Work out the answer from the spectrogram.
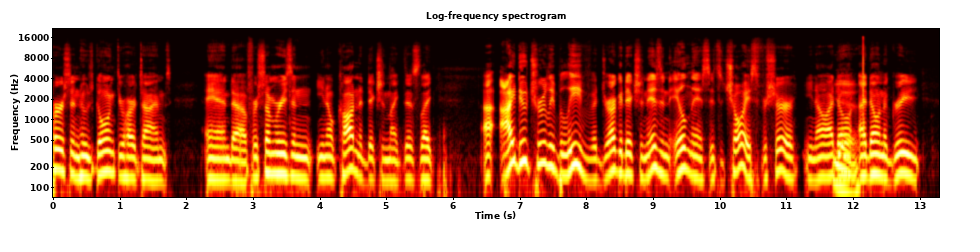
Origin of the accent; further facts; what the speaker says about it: Green Bay, Wisconsin, United States; also born or lived in Milwaukee; Being a kid who I grew up with in Green Bay, and I spent a little time in Milwaukee.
